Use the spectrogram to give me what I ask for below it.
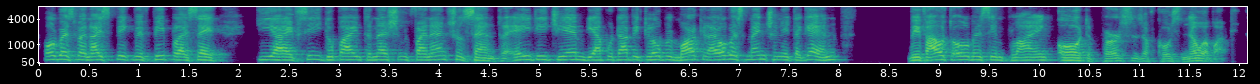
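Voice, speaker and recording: A man's voice: high voice, brisk. A middle-aged man from Switzerland with a Swiss German accent, English not his first language, giving earnest, plain-spoken advice in a webinar talk with frequent restarts. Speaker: webinar speaker. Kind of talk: advisory talk to lawyers.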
